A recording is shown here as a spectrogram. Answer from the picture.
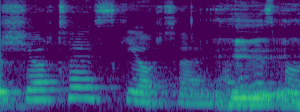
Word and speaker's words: Sciotto: Sciotto.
